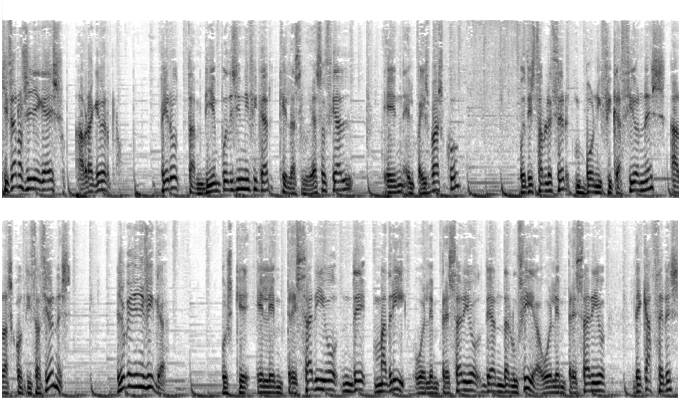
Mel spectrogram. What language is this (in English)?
Spanish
